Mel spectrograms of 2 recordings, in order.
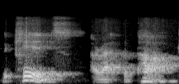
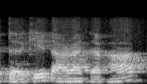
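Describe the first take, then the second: First: Put-on slow, KIDS and PARK stressed with falling pitch; English sentence stress. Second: Thai accent going up and up towards the end. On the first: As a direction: hit "kids" and "park", keep "are at the" light. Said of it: "The shape of the sentence". (พูดช้า เน้น "kids" กับ "park" เสียงลง) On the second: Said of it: "Thai accent go up and up". (สำเนียงไทย เสียงสูงขึ้นท้ายประโยค) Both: Shown as a demonstration.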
